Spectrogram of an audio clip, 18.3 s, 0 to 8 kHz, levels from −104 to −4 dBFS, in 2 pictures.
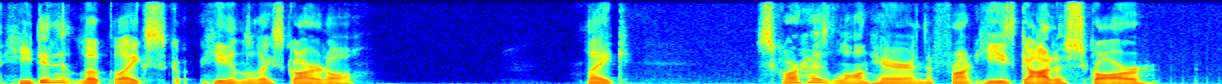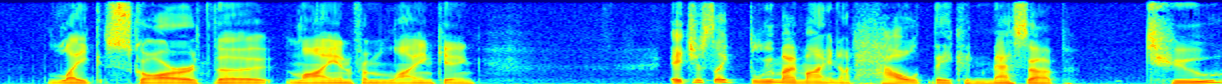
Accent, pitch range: American, 90-120 Hz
